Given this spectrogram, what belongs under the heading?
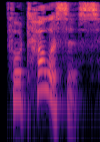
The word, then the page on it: photolysis: British English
